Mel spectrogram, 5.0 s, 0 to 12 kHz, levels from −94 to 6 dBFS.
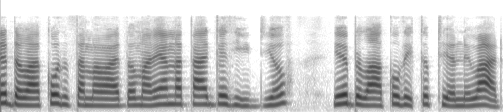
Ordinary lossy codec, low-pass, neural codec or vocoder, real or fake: none; 7.2 kHz; codec, 16 kHz, 0.5 kbps, FunCodec, trained on LibriTTS, 25 frames a second; fake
